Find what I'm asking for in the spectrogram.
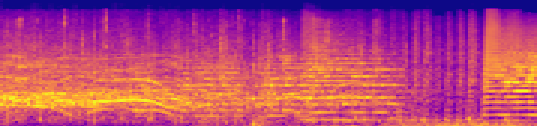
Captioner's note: cheers and Applause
